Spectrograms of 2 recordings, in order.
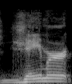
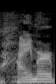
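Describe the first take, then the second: First: The name begins with a J sound. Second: The name begins with an H sound. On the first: "the American way to pronounce it is Jamer" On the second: "I think the correct pronunciation is Heimer"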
